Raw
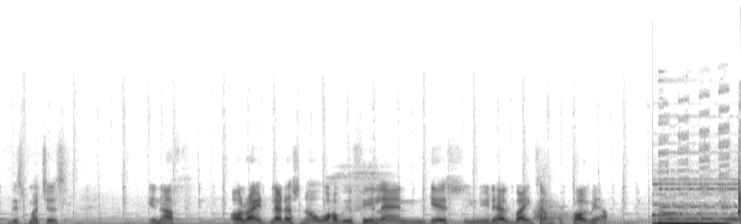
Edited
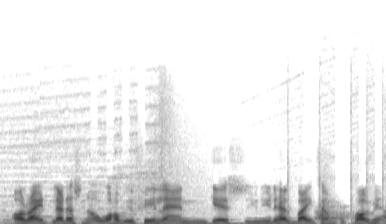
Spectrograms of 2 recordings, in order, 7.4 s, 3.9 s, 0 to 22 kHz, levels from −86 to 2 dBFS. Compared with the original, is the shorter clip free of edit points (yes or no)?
yes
